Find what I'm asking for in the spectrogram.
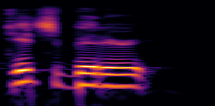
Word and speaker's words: gitch bitter: Gitch bitter. – Like bitter? Like you're bitter? – Yeah.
